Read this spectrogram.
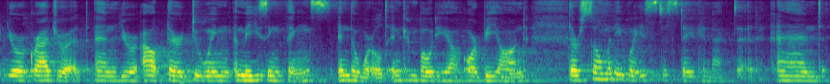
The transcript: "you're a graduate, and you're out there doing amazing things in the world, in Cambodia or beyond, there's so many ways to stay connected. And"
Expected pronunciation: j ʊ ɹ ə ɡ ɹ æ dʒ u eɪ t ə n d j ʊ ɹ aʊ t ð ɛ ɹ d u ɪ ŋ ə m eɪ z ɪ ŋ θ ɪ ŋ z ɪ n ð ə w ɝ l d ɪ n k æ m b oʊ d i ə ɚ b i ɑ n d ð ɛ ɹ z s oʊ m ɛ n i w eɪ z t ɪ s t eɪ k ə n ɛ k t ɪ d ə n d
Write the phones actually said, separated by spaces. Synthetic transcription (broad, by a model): j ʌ ɹ ɡ ɹ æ dʒ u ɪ t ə n j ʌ ɹ aʊ t ð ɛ ɹ d u ɪ ŋ ə m eɪ z ɪ ŋ θ ɪ ŋ z ɪ n ð ə w ɝ l d ɪ n k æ m b oʊ d i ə ɚ b i ɑ n d ð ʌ ɹ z s oʊ m ɛ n i w eɪ z t ɪ s t eɪ k ə n ɛ k t ɪ d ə n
